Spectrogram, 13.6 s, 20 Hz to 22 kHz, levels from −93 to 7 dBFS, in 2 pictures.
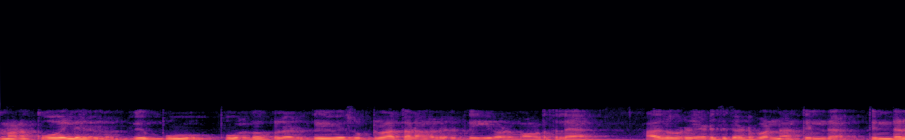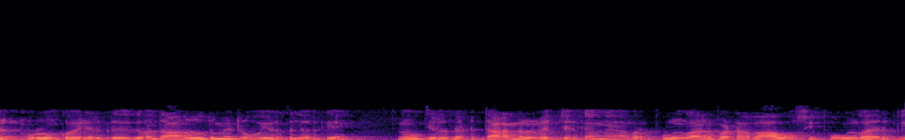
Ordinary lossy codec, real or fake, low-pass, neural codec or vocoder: none; fake; 5.4 kHz; codec, 16 kHz, 4 kbps, FunCodec, trained on LibriTTS, 50 frames a second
